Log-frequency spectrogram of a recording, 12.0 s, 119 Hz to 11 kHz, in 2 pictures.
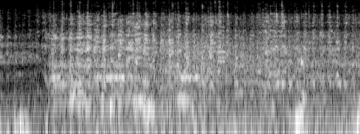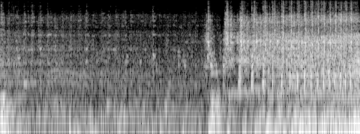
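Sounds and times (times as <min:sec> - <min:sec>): diesel engine chugging: 0:00.0 - 0:12.0.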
